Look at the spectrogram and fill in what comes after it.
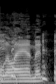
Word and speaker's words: Willamette: Willamette.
